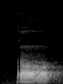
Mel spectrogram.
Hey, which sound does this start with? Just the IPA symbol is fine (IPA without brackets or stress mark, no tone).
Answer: ɾ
